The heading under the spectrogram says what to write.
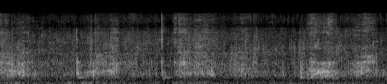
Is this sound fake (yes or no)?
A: no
